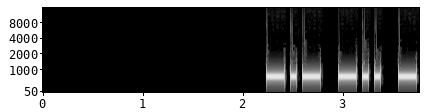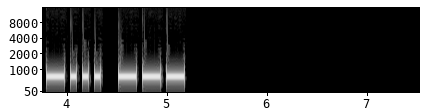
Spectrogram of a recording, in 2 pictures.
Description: Morse code, heard as a keyed tone, about 20 wpm, 700 Hz. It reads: KD7O
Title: USA Call Signs - 4 Characters - Repeated 3x - 20wpm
